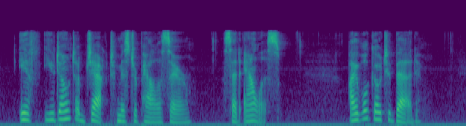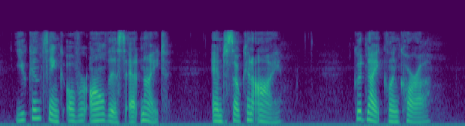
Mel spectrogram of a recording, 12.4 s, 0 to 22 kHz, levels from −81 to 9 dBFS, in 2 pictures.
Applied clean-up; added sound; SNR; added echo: none; none; none; none.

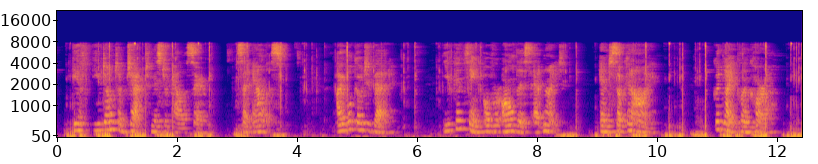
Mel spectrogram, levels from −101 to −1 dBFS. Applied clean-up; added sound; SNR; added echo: classical method WPE with log-MMSE.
